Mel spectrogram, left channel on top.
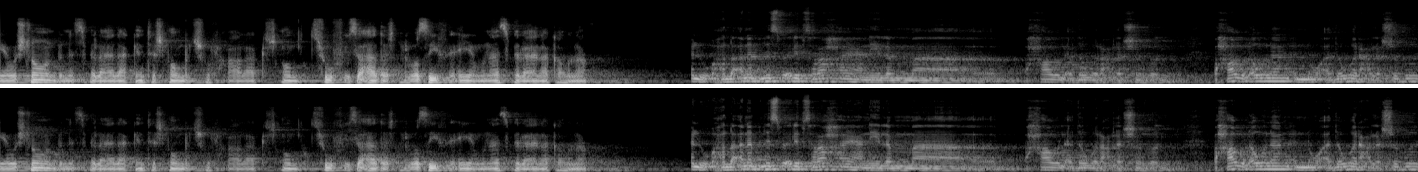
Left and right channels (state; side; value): normal; both; correlation 0.85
